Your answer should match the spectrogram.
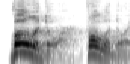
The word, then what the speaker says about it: Volador: How do you pronounce his name? Volador.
